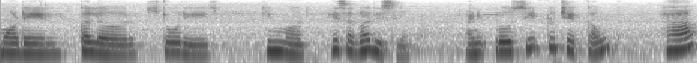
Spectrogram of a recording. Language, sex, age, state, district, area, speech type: Marathi, female, 45-60, Maharashtra, Thane, rural, spontaneous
